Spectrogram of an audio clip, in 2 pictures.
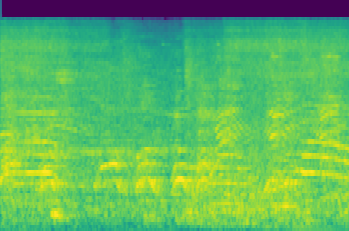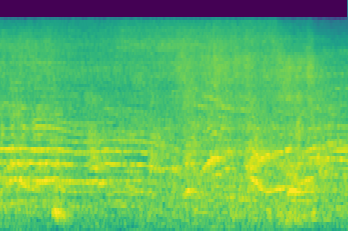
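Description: Dark-ride show soundtrack: excited cartoon-style voices and yelps mixed with music, full of short pitched sounds swooping up and down.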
